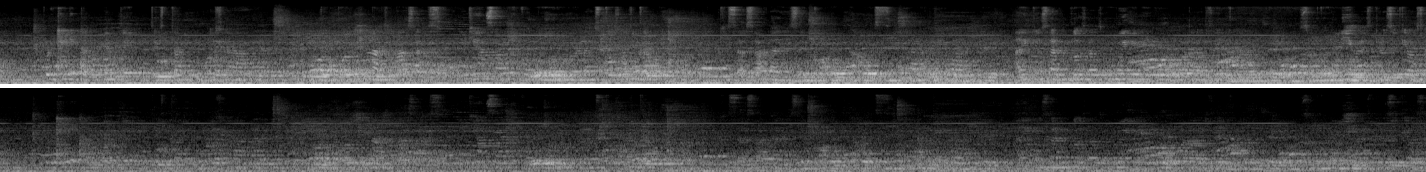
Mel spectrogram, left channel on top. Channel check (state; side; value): quieter; right; 8.1 dB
